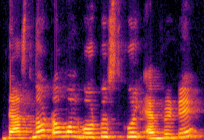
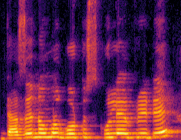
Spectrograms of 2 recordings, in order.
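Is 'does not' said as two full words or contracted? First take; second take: full; contracted. First: Does not is said as two full words. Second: Does not is shortened into one word. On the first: An older style of asking. "এটা অনেক পুরনো style" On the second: A shortened way of asking. "Contraction form মানে ছোট করে বলার ধরন"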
